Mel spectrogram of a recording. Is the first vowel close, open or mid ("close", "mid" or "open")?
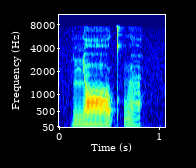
open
